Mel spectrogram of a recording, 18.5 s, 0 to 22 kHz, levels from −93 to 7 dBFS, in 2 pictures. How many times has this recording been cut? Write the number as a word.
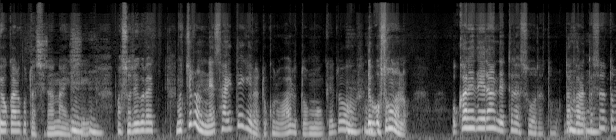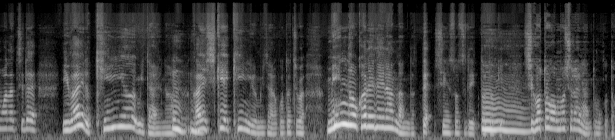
one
